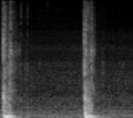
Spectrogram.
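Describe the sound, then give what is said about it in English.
Two loud, sharp bangs about a second apart as a closed can of spotted dick sponge is struck against something hard to try to open it, each with a heavy thud and a quick clattering decay. No one speaks. “Can I keep banging it?”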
